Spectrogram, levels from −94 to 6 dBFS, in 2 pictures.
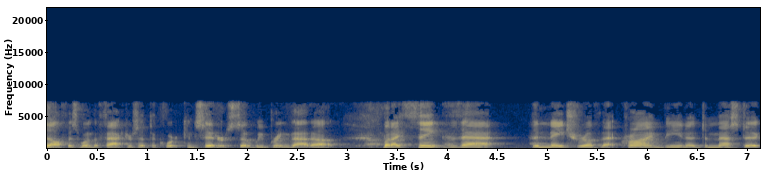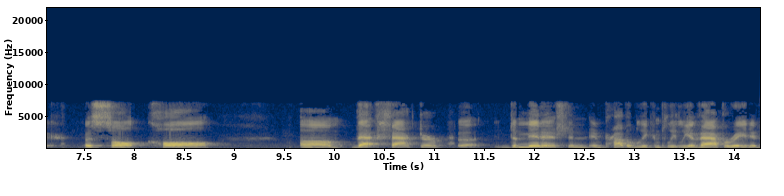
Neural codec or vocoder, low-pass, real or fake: none; 7.2 kHz; real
